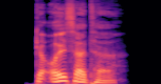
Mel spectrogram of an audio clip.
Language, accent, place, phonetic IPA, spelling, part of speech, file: German, Germany, Berlin, [ɡəˈʔɔɪ̯sɐtɐ], geäußerter, adjective, De-geäußerter.ogg
- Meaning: inflection of geäußert: 1. strong/mixed nominative masculine singular 2. strong genitive/dative feminine singular 3. strong genitive plural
